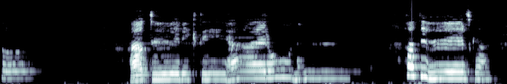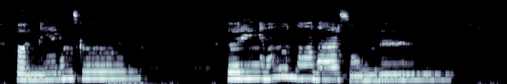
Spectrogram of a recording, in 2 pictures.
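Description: A young woman sings softly close to a webcam microphone.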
